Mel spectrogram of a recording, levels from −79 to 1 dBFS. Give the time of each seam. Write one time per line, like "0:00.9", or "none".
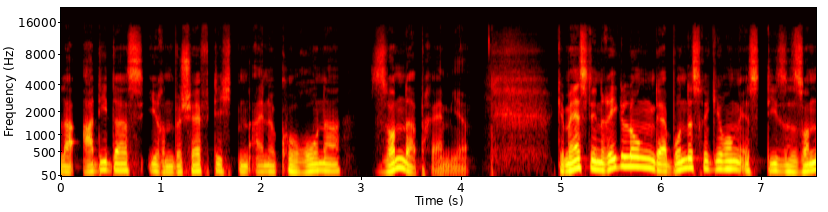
none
